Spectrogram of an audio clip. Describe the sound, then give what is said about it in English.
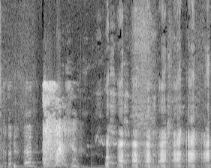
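A loud, sharp sneeze sound effect from Google Assistant, after its joke about fish and pepper water, bursts out near the start, followed after a short pause by a run of rhythmic, pulsing laughter that carries on to the end. “Why do fish live in salt water? Because pepper water makes them sneeze.”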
